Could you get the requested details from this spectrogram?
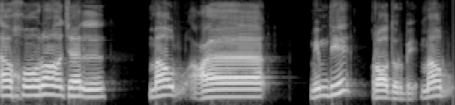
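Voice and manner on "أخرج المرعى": slow, careful Quran chant; slow recitation. Shown as a demonstration. Teacher reciting the next verse slowly. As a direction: recite each phrase slowly. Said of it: "আপনারাও আমার সাথে তেমনভাবে বলবেন".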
